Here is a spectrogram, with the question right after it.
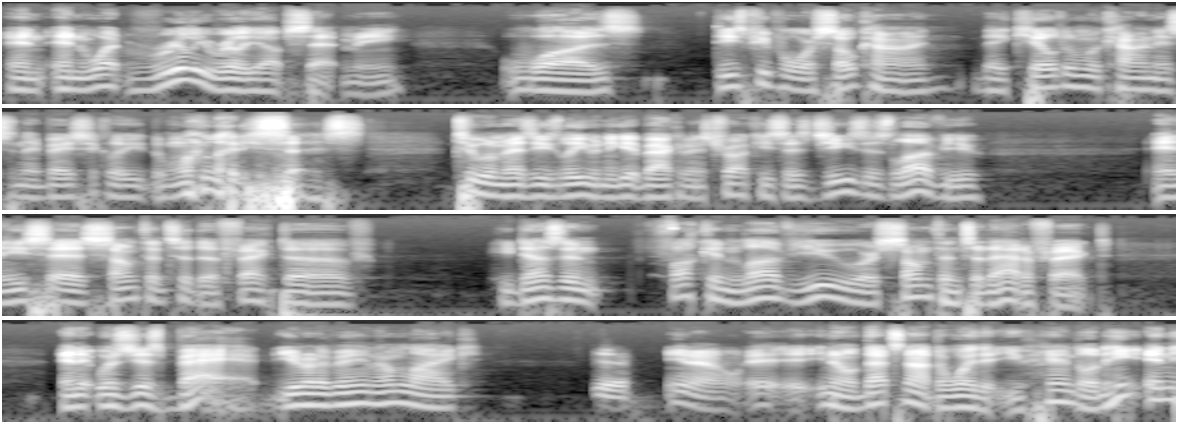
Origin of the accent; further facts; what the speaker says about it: the South, United States; I'm from Dixie. I'm proud to be a Southerner. I'm proud to be from down south, where we say y'all and we say, you know, all those different things.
